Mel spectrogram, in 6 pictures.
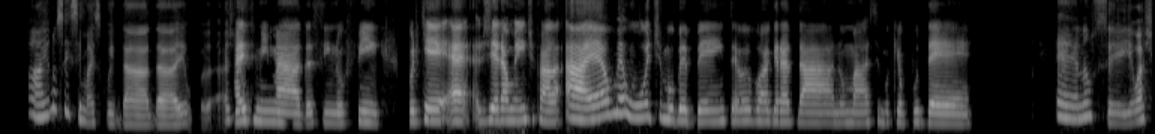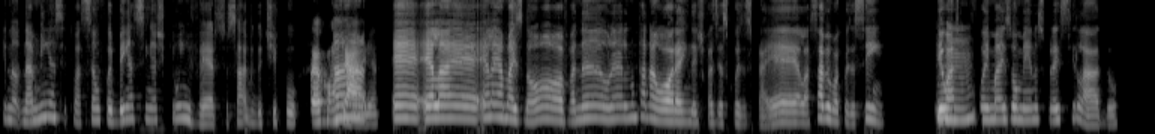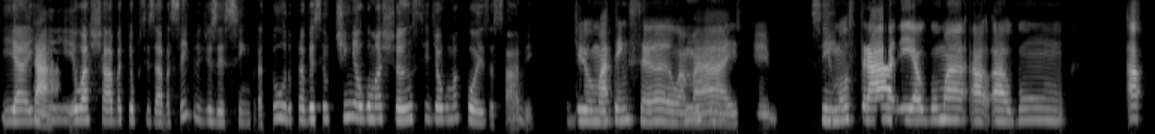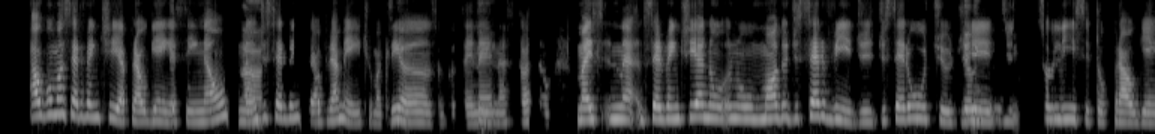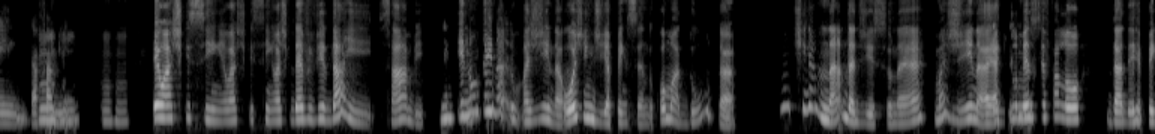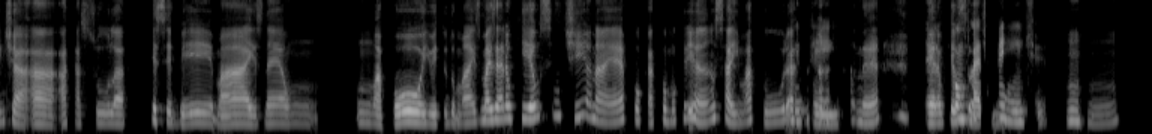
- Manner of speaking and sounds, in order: tapping; other background noise; "servência" said as "servenção"; chuckle
- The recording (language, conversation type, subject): Portuguese, advice, Como posso estabelecer limites e dizer não em um grupo?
